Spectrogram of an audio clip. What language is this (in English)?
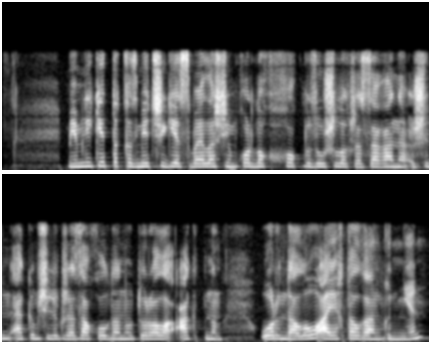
Kazakh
